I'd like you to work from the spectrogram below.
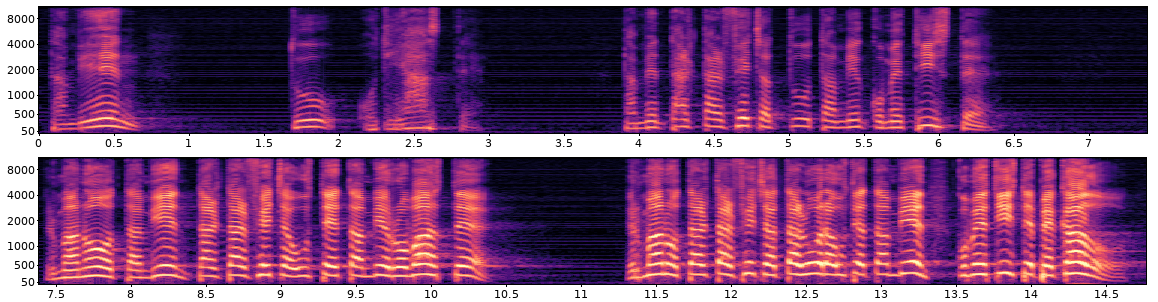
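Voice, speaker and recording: A man's voice: high-pitched, slow, fairly bright tone, pitched above the performer's own voice. A male preacher voicing God as a stern male judge, who names sins in a rising, accusing way, in a reverberant hall.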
